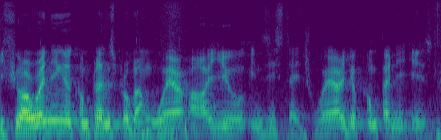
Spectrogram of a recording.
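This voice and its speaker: A man with a medium-pitched voice and a French accent. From France. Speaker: cybersecurity compliance consultant. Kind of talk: conference talk. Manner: halting.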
